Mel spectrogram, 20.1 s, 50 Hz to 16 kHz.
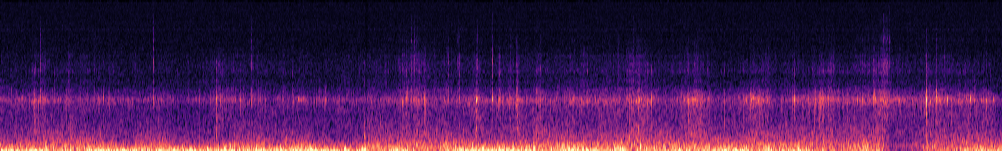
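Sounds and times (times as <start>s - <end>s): bike tyres rolling on dirt: 0.0s - 20.0s
wind buffeting microphone: 0.0s - 20.0s
sharp clicks and rattles: 7.2s - 11.0s.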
